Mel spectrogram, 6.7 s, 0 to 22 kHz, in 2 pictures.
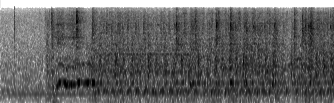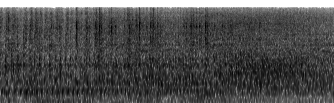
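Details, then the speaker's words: Gas EZGO TXT golf cart (1996 or 1999), running with the choke hooked up: engine runs unevenly with rattly clanging and chatter over the idle. The starter generator belt is slipping quite a bit; the clutch is also suspected to be failing. "I gotta tighten up that starter generator belt first because I noticed that it is slipping quite a bit."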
